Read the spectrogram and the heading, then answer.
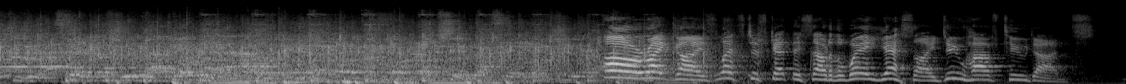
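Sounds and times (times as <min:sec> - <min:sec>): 
audience applause and cheering: 0:00.0 - 0:07.5
speech: 0:06.1 - 0:10.9.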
